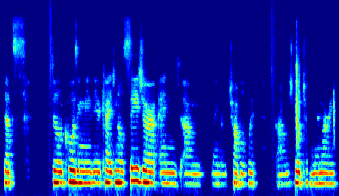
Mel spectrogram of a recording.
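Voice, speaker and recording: A woman, a guest on a video call, giving a measured, matter-of-fact account. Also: mid-range voice, a little mellow. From Germany. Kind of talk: personal account. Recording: dull lo-fi call audio.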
